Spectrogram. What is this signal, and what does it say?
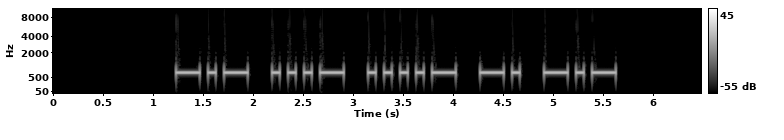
Morse code, heard as a keyed tone, about 16 wpm, 700 Hz. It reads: KV4NK
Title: USA Call Signs - 4x Character Spacing - 15wpm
